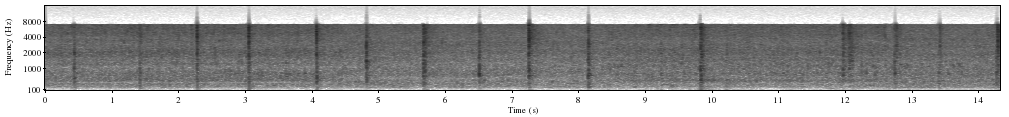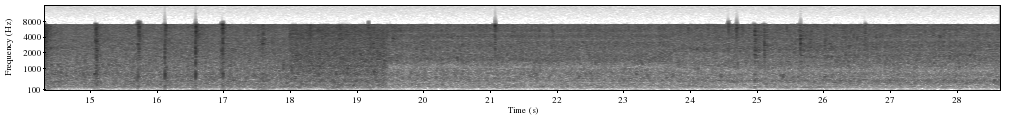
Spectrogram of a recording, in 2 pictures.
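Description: Shallow stream running over rocks, with sharp blade strikes cutting into bamboo about once a second for the first two thirds, then the stream alone with a few lighter knocks.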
